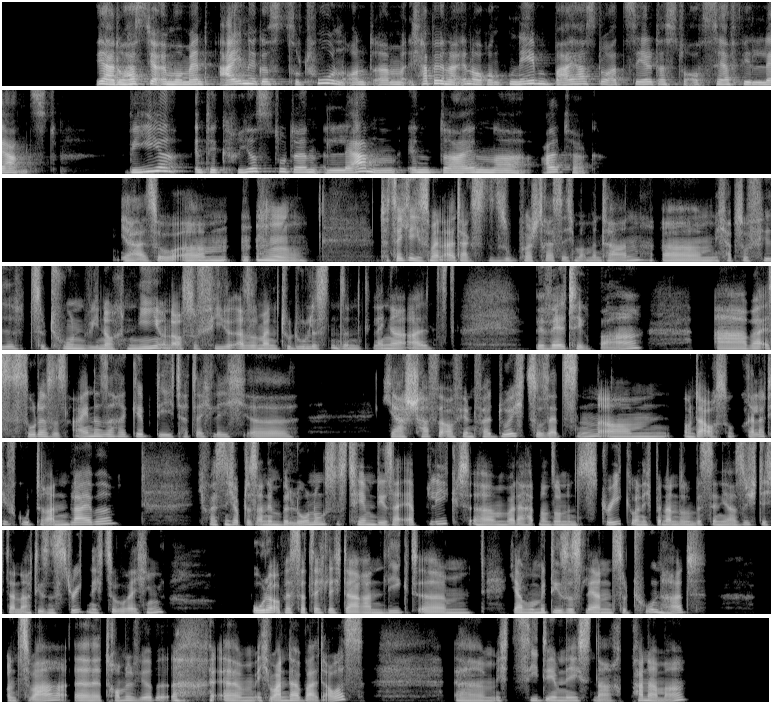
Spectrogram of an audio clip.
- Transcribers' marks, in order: throat clearing; in English: "Streak"; in English: "Streak"; snort
- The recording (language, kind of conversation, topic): German, podcast, Wie planst du Zeit fürs Lernen neben Arbeit und Alltag?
